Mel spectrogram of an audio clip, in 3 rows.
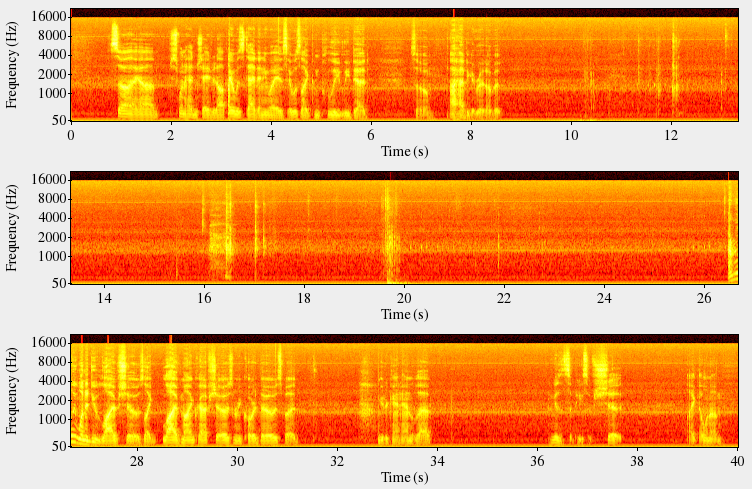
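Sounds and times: steady low hum: 0.0s - 40.0s
loud thump with rattle: 10.2s - 10.6s, 19.6s - 20.3s.

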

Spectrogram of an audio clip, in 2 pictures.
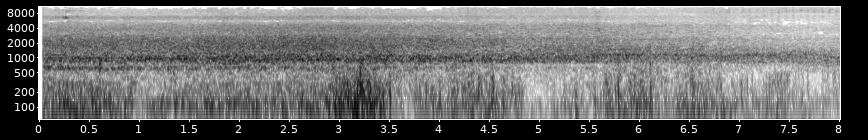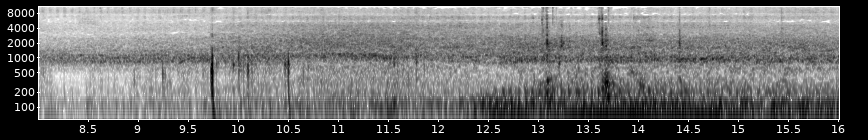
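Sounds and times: vehicle engine low rumble: 0.0s - 16.0s.

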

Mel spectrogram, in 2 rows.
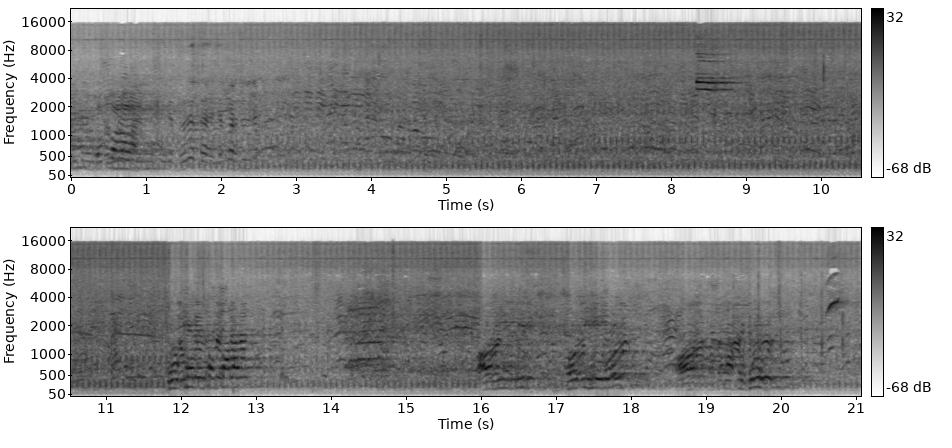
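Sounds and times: motor running with fast throb: 0.0s - 21.0s.

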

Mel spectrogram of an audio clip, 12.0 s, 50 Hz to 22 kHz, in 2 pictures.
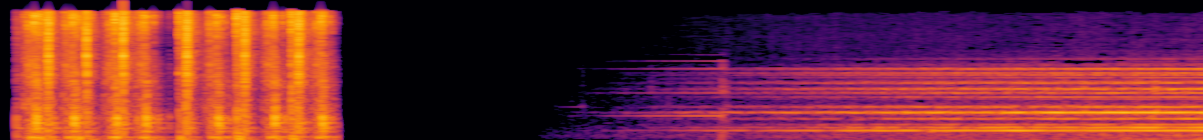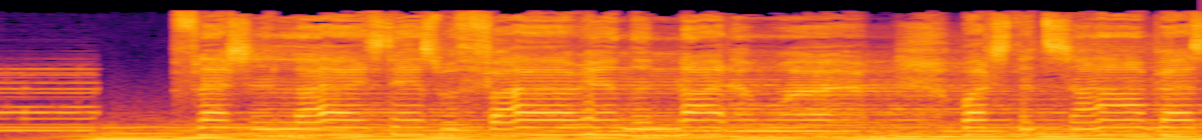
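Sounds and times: typewriter key clicks: 0.1s - 1.7s.

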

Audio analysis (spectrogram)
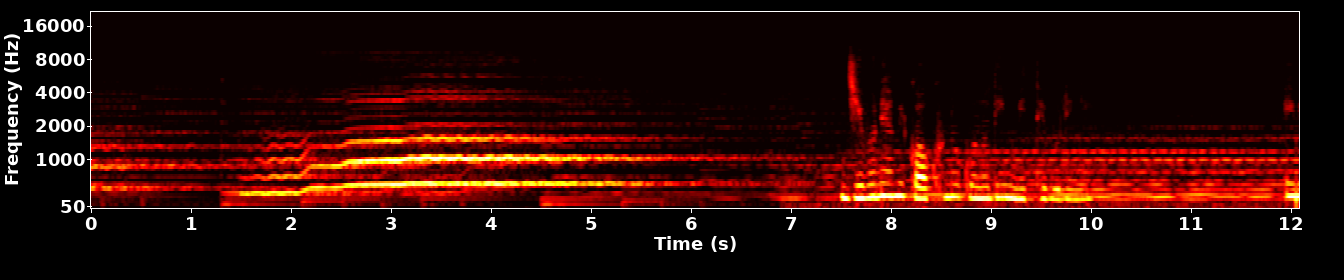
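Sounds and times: soft low accompaniment: 6.3s - 12.0s.

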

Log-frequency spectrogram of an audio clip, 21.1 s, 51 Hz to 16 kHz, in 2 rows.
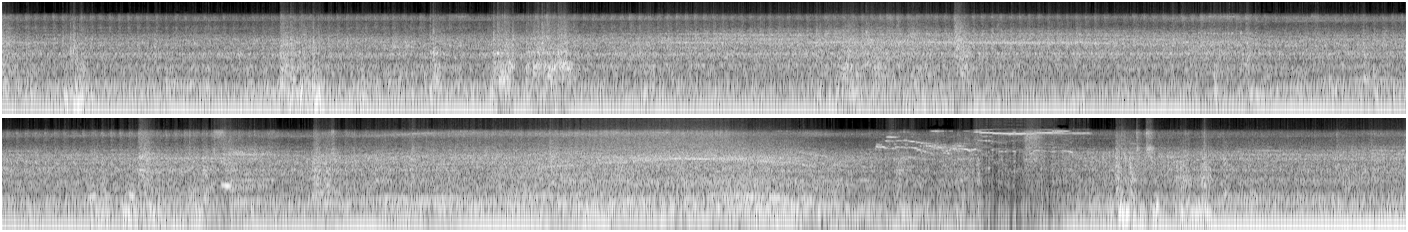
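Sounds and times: garbage truck diesel engine running: 0.0s - 21.0s.

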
